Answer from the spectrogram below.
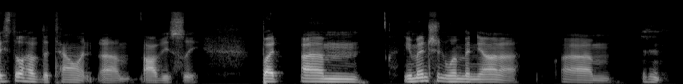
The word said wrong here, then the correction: Wembanyama: did I say did I say his name right? Wem Wembanyama, yeah.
